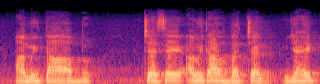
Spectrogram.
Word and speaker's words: अमिताभ: हम कह जाते हैं अमिताभ जैसे अमिताभ बच्चन यह एक प्रसिद्ध नाम है पर शीघ्रता वश या अनवत वश हम अमिताभ इस शब्द में भ की जगह ब यह उच्चारण कर जाया करते हैं और उच्चारण की दृष्टि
